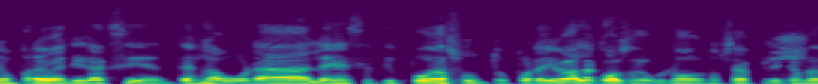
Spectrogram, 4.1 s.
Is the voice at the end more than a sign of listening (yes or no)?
yes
